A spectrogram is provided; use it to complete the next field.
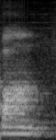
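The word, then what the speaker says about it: balm: यहां पर हम देखेंगे बा ल एम लिखा है तो एम से पहले आया तो ल का उच्चारण साइलेंट हो गया और इसे हमने पढ़ा बम बम जानते हैं तो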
